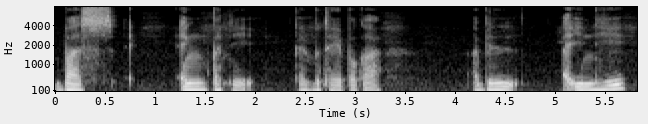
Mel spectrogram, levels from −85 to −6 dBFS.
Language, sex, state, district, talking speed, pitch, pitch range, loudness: Mizo, male, Mizoram, Aizawl, 135 wpm, 110 Hz, 100-115 Hz, -22 LUFS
